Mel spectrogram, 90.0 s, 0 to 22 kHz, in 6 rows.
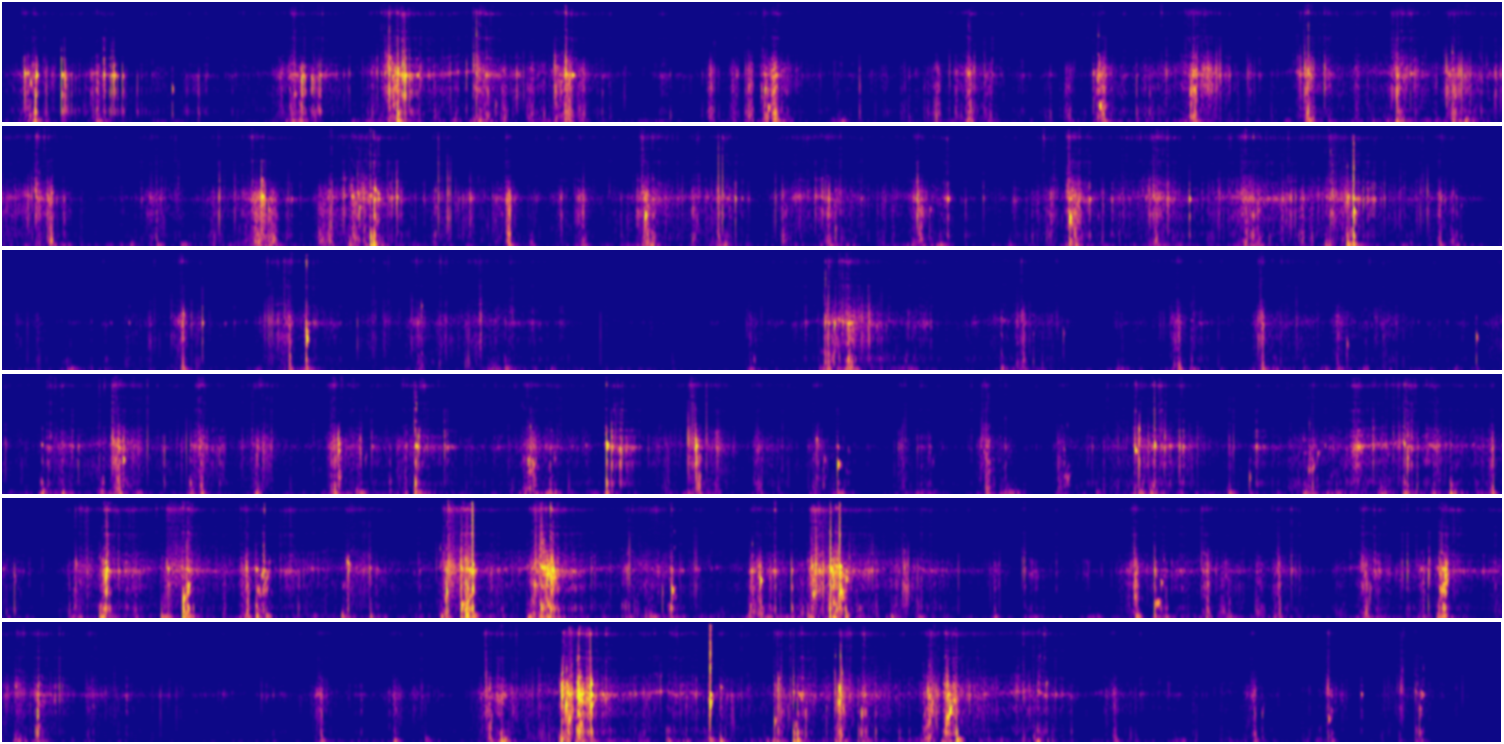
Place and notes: Vltava (Moldau) river, gentle waves and sand, and abusing contact microphones as hydrophones. recorded during the Sounds of Europe radio spaces workshop.
Prague, Czech Republic, 4 October 2012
